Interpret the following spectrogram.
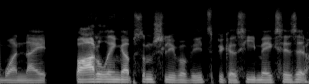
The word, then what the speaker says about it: Slivovitz: and they had glasses and a bottle of Slivovitz.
